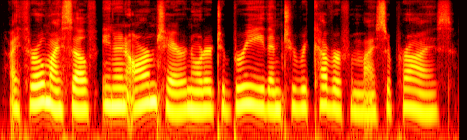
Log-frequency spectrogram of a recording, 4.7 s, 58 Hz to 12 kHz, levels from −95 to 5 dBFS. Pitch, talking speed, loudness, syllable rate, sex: 195 Hz, 220 wpm, -16 LUFS, 5.5 syllables/s, female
